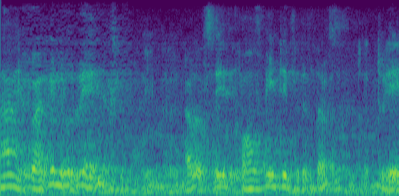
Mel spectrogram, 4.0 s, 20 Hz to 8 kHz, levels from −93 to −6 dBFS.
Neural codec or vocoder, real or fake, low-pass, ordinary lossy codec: codec, 16 kHz, 2 kbps, FunCodec, trained on LibriTTS, 25 frames a second; fake; 7.2 kHz; Opus, 24 kbps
